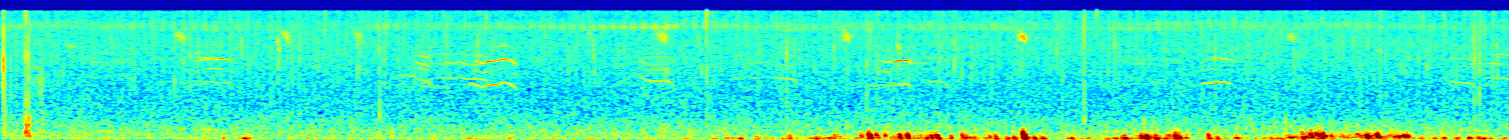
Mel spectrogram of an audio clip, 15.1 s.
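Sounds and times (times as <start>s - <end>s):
faint bird chirps: 0.3s - 10.4s, 11.2s - 13.2s, 14.3s - 15.0s.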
